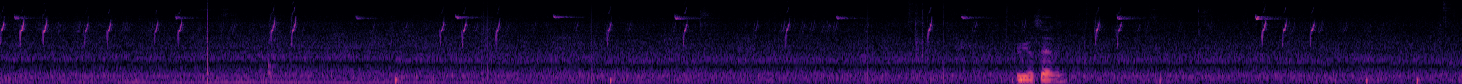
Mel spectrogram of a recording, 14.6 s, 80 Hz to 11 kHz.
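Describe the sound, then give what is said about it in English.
Faint bird calls: a steady series of short, high chirps repeating evenly throughout, with a brief louder, lower burst of calling about two-thirds of the way through. “Oh, it's recording bird 307 again.”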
